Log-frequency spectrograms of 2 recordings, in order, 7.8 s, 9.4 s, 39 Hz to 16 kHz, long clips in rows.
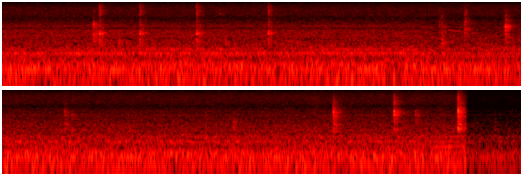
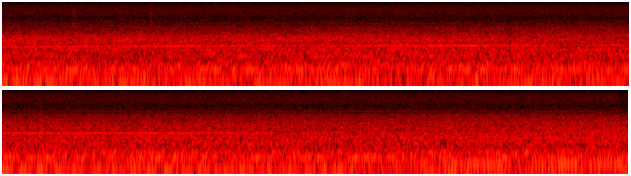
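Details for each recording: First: Xbox Series X running Assassin's Creed Valhalla from disc: irregular soft ticks and clicks over a low steady fan hum; prominent but normal disc-read noise, not an issue once the game is installed. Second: Original PS4 running the opening of God of War: steady airy rush with a faint constant whine as the cooling fan ramps loud within minutes under heavy load.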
